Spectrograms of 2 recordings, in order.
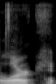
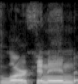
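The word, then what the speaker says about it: Lankinen: pull up his name i think it's not lark it's larkin i believe is how you say his name um but the guy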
